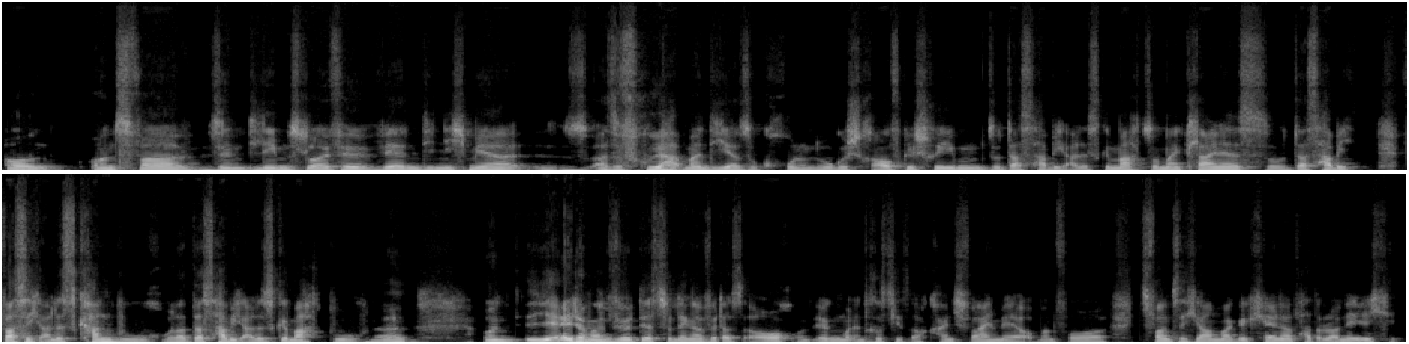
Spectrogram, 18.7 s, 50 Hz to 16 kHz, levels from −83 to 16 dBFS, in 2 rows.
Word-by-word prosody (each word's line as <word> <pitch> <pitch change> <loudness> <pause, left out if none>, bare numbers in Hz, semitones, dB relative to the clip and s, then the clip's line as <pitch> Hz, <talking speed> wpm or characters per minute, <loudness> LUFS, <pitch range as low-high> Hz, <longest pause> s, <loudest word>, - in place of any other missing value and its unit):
Und 145 0 +2 0.2
und 155 -2 +1
zwar 140 -2 +3
sind 135 +1 -2
Lebensläufe 140 -2 +1
werden 130 -1 +3
die 120 +1 -3
nicht 140 +1 -1
mehr 130 -2 +1 0.2
s 130 -2 -8
also, 150 -5 -3
früher 175 +5 +4
hat 165 -1 0
man 140 -2 +2
die 120 - -5
ja 125 -2 +2
so 105 -1 -7
chronologisch 120 +3 -5
rauf 130 +3 +1
geschrieben, 155 -5 -1
so: 115 - -5
„Das 120 0 -4
habe 120 0 -4
ich - - -7
alles 115 0 -8
gemacht.“ 130 +1 -1
so 125 -2 -3
mein 125 0 0
kleines 135 0 +1
so 120 -2 -7
das 125 +3 -2
habe 140 -1 +2
ich, 130 0 -9 0.3
„Was-ich-alles-kann-Buch“ 145 -7 +2
oder 125 0 -1
„Das-habe-ich-alles-gemacht-Buch“, 140 -6 0
ne? 140 +10 -2 0.5
Und 145 -2 0
je 155 +2 +9
älter 175 0 +9
man 150 -5 +3
wird, 160 +2 +3
desto 145 -3 +1
länger 130 -1 -1
wird 160 - -3
das - - -3
auch 145 +6 0
und 135 -1 -13
irgendwann 140 -2 -4
interessiert's 135 +4 -10
auch 125 - -11
kein 120 0 -8
Schwein 130 +4 -4
mehr, 115 -2 -5
ob - - -12
man 120 0 -11
vor 115 -1 -6 0.2
20 130 -2 -2
Jahren 125 -1 0
mal 125 - -1
gekellnert 125 +2 -2
hat 125 0 -7
oder 115 -1 -2
nicht. 130 +7 -3
135 Hz, 205 wpm, -20 LUFS, 125-145 Hz, 0.5 s, je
